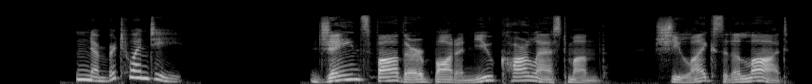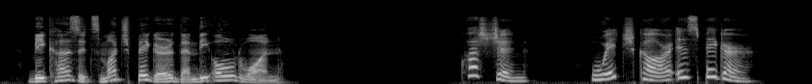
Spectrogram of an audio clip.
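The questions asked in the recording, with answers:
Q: Which car is bigger?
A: The new car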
